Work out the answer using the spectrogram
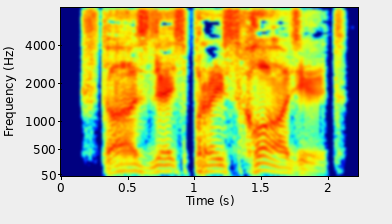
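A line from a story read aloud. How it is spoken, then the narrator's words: Booming familiar voice. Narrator (Russian): прогремел знакомый голос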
